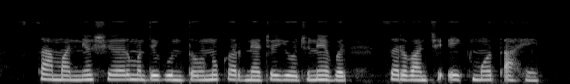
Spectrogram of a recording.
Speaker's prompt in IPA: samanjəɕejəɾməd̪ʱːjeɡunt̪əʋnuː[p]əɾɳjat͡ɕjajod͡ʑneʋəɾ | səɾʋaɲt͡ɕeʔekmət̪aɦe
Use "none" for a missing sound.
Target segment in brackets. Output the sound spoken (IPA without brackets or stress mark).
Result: k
